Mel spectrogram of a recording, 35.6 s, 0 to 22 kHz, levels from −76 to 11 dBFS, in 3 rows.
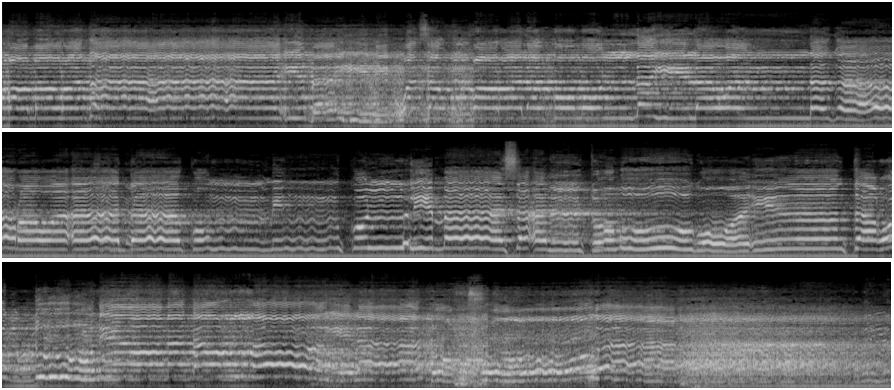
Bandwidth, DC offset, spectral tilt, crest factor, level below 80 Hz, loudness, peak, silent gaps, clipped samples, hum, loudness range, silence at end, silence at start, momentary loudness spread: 16 kHz; under 0.1%; -2 dB/octave; 12 dB; -38 dBFS; -11 LUFS; 0 dBFS; none; under 0.1%; none; 3 LU; 0 s; 0 s; 6 LU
